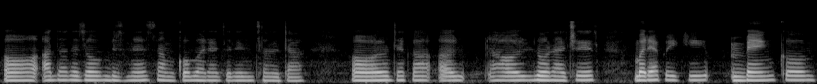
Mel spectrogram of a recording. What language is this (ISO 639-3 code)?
kok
